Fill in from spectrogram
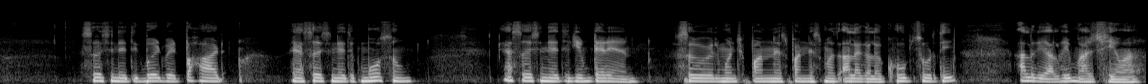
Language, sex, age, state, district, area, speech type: Kashmiri, male, 60+, Jammu and Kashmir, Ganderbal, urban, spontaneous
